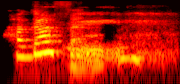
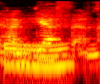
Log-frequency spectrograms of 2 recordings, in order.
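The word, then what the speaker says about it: הגפן: And then line 9, pre, and then pre hagafen. It's really hagefen. I mispronounced it.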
